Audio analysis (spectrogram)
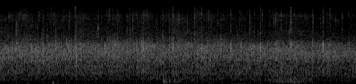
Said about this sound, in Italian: Amen. Potete andare a posto. Facciamo un applauso a questa famiglia.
